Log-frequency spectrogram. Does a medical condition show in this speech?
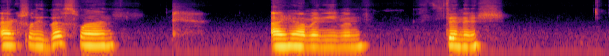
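Yes: cerebral palsy.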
